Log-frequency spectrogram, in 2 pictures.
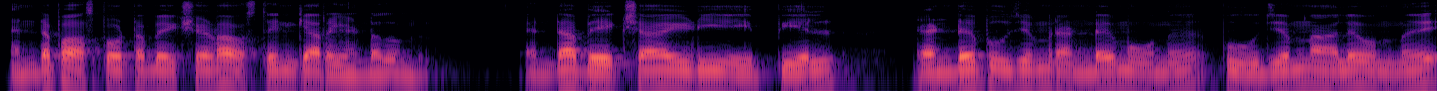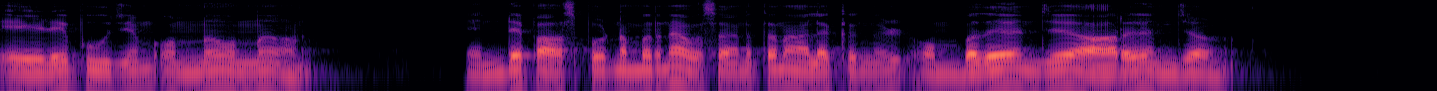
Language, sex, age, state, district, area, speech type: Malayalam, male, 18-30, Kerala, Thrissur, urban, read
